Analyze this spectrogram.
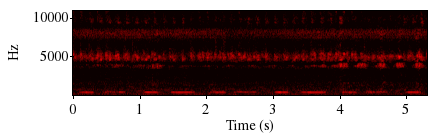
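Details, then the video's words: Grass insects singing at night in summer countryside around a grandmother's house; a shrill continuous pulsing drone fills the background while brief low tones sound in quick irregular pairs and singles throughout. "여름소리 풀벌레소리 시골밤소리"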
